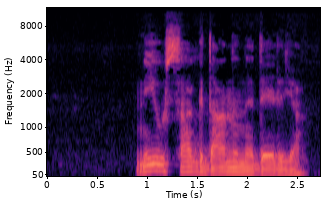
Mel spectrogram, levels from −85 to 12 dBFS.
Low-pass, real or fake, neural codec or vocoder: 10.8 kHz; real; none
